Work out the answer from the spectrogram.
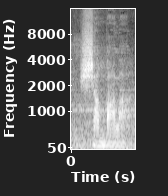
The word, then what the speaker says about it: Shambhala: In Tibetan, it's pronounced Shambala. That's where your intel messed up. We in the agency believe that all this talk of a future kingdom of Shambala is a threat to our global supremacy.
